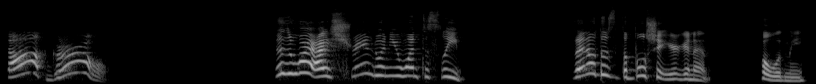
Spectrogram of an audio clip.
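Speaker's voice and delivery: high, loud exasperated scolding; scolding the cat. Real, not acted. Streamer scolds her cat for wrecking the stream, loud and high. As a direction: yell at the pet to knock it off.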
